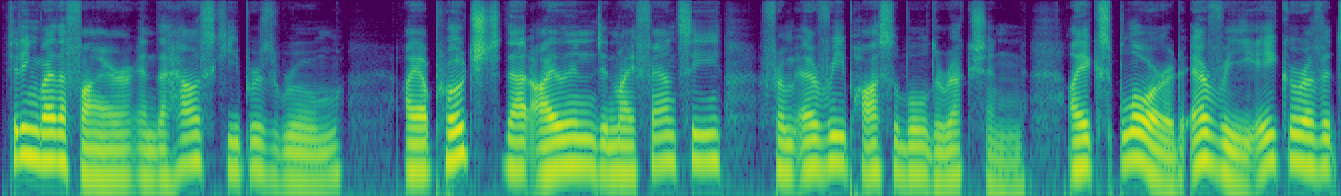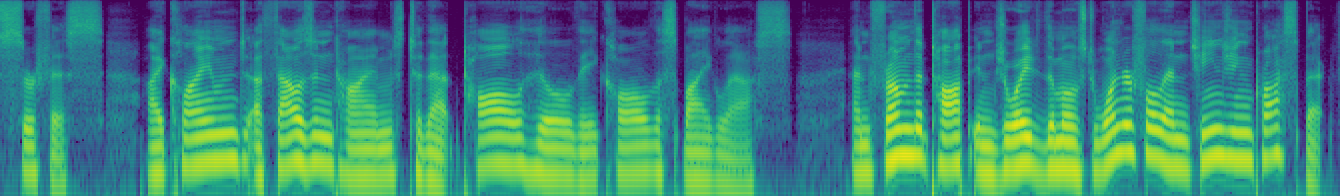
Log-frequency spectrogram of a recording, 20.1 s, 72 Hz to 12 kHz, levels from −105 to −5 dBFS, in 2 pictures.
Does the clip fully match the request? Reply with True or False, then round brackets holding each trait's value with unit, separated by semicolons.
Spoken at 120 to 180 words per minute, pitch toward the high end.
False (150 wpm; 145 Hz)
